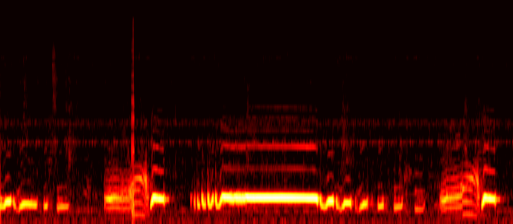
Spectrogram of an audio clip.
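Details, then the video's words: Pelung ringneck doves, several birds with one female among them: choppy short coos build into one long, even, sustained note, then more stuttered coos follow, with a sharp click near the start. "Parade Suara Puter Pelung Paud"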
